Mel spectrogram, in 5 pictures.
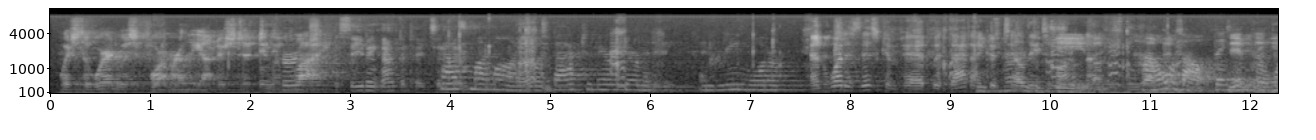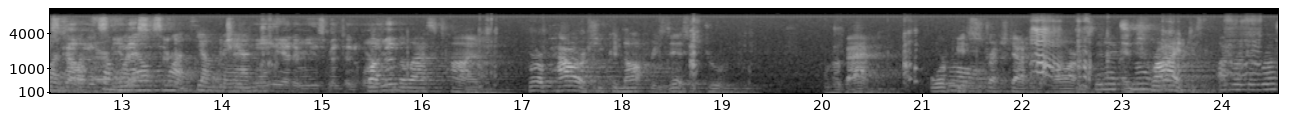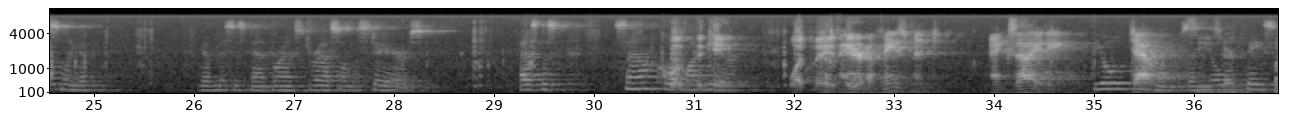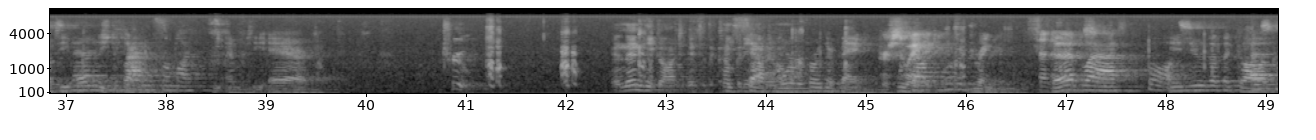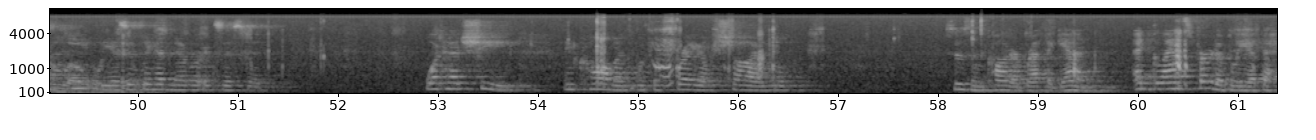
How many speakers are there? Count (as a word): six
